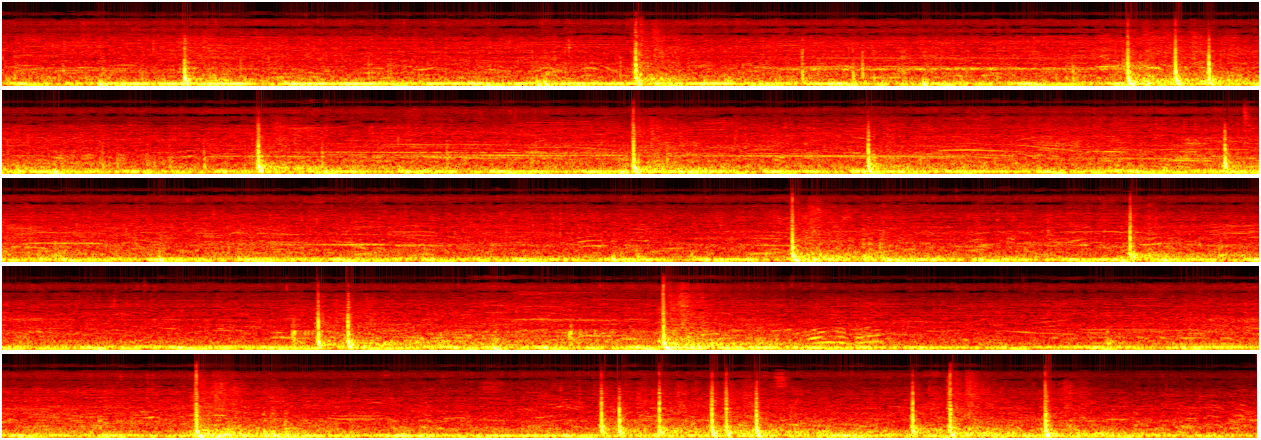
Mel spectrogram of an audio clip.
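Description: Aerial firework shells bursting at a distance: single sharp bangs every second or two, with a quick run of several bangs near the end.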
